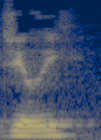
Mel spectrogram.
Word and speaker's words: Gyllenhaal: this is actually Jim Gyllenhaal's Gyllenhaal is one of my favorite actors and I've never seen this it's a soft G yeah it's a softy Jill Jill did Jill also I didn't know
